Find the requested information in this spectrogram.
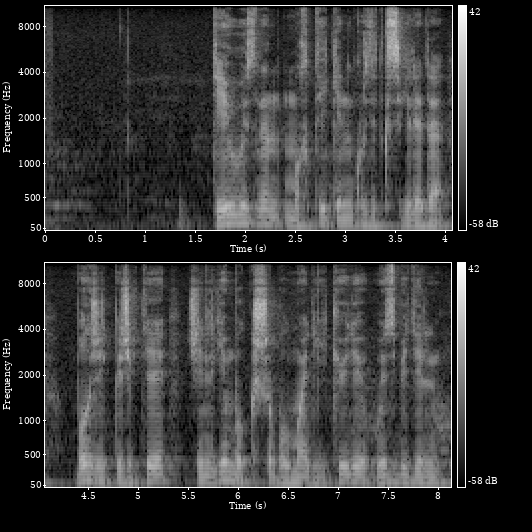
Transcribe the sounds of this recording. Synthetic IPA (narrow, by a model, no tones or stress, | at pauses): d̪̥e̞wːɵzɪnɪŋməqt̪əe̞kʲe̞nɪŋkʲʰɵɾs̬e̞t̪kʲɪ̥sɪ̥kʲʰe̞le̞d̪ɪbʊlˠʒe̞k̚peʒek̚t̪e̞ʒ̥e̞nɪlɡʲe̞nbʊlˠkʲʰɪ̥ʃɪbo̞lˠmɑjd̪əjekʲe̞wd̪e̞wɵzbed̪e̞lɪn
